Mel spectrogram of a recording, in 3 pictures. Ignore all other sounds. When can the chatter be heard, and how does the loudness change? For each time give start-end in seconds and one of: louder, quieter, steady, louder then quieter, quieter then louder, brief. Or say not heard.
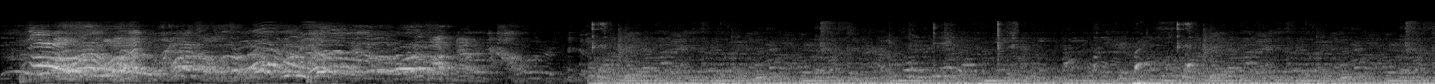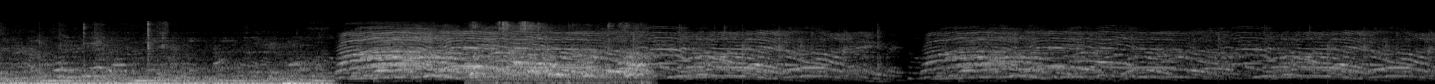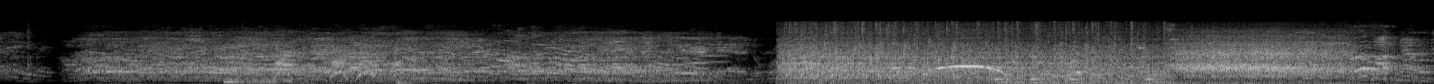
0.0-43.0 quieter then louder.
